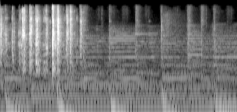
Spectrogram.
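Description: Background music with a computer-keyboard typing sound effect: a quick run of clicks over the first half, easing off after that.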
